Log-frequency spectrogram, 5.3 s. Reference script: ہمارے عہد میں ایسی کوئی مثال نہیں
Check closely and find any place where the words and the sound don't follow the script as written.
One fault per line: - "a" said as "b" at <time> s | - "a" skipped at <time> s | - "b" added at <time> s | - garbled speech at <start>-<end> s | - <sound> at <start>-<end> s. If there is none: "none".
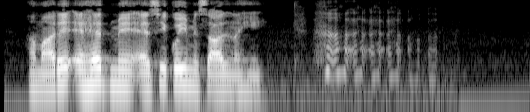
- laugh at 2.9-4.4 s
